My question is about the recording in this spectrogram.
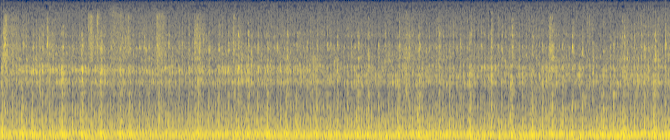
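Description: A motor running steadily: a low hum with a faint high whine above it.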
